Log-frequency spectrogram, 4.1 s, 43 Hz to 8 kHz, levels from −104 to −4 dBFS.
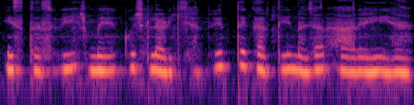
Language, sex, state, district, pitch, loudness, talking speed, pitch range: Hindi, female, Jharkhand, Sahebganj, 250 Hz, -38 LUFS, 160 wpm, 230-260 Hz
